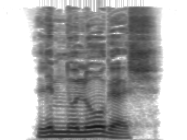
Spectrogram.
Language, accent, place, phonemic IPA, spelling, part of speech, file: German, Germany, Berlin, /ˌlɪmnoˈloːɡɪʃ/, limnologisch, adjective, De-limnologisch.ogg
- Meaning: limnological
